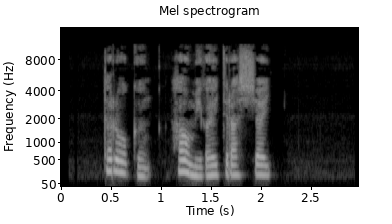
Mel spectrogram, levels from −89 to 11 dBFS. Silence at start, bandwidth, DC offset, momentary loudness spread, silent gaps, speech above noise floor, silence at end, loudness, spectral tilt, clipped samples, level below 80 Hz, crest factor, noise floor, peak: 0.45 s; 11.5 kHz; under 0.1%; 8 LU; none; 40 dB; 0.9 s; -27 LUFS; -3.5 dB/octave; under 0.1%; -76 dBFS; 20 dB; -67 dBFS; -10 dBFS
